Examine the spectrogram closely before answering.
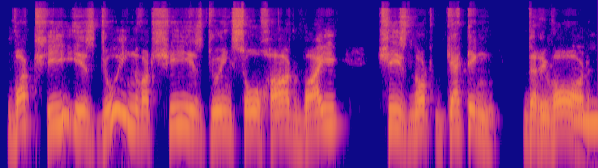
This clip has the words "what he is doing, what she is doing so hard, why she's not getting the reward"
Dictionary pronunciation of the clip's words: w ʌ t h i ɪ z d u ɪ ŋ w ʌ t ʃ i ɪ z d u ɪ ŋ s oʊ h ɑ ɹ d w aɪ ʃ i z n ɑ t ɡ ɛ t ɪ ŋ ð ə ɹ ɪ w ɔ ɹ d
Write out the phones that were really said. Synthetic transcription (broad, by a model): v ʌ t h i ɪ z d u ɪ ŋ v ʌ t ʃ i ɪ z d u ɪ ŋ s oʊ h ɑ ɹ d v aɪ ʃ i z n ɑ t ɡ ɛ t ɪ ŋ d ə ɹ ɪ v ɔ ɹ d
